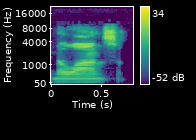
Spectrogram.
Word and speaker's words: Melanson: about you that that suggested pronouncing it like the city in Italy pronounce it like Melanson yeah exactly okay but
